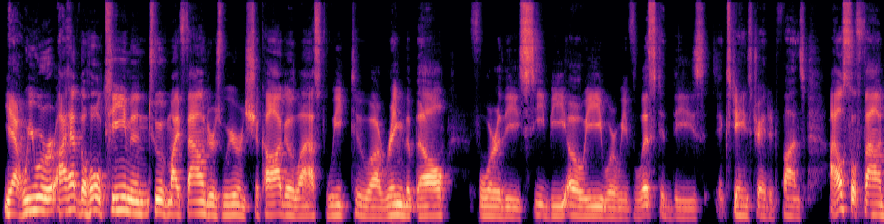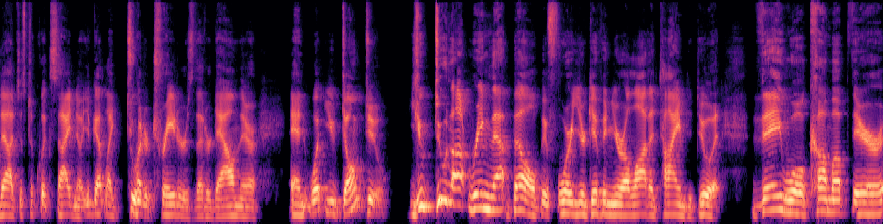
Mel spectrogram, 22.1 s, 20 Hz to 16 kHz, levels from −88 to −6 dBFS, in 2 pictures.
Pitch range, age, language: 120-160 Hz, 40-59, English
